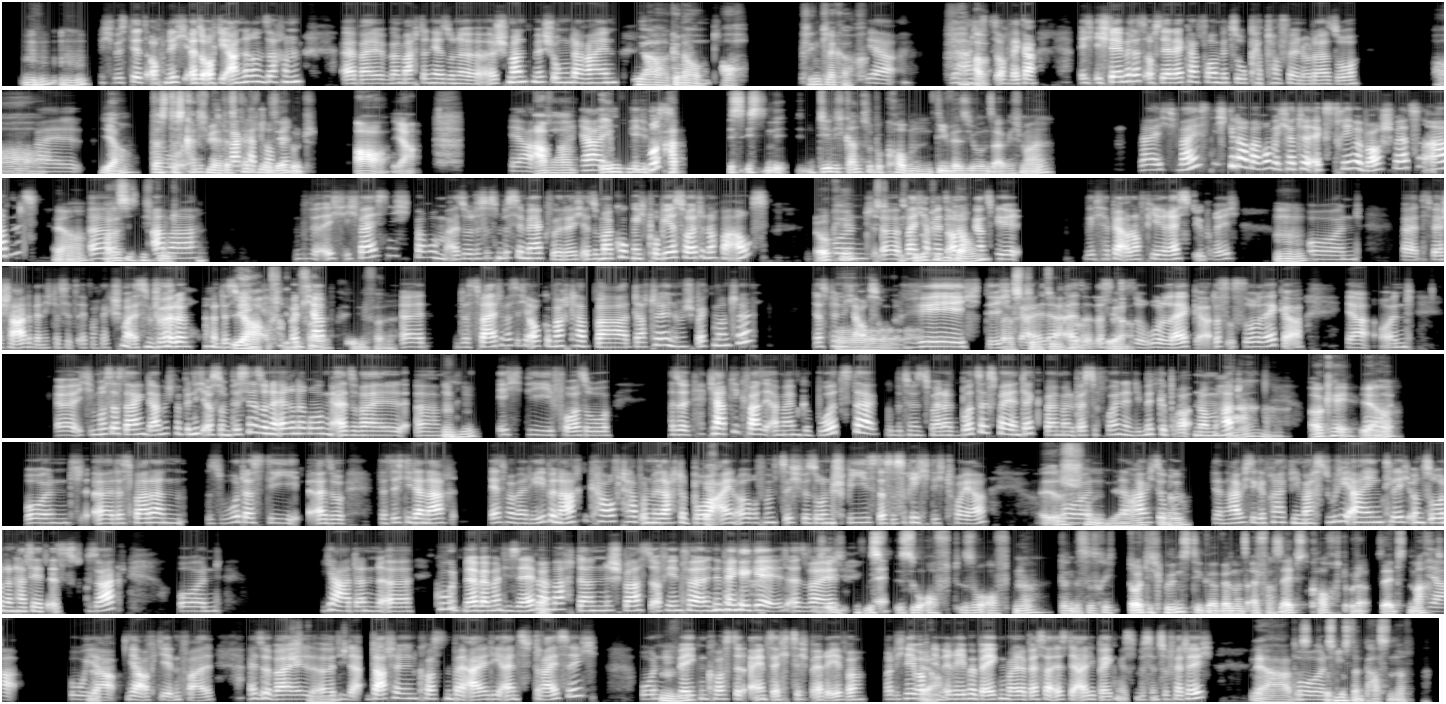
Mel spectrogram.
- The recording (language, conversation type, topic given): German, unstructured, Hast du eine Erinnerung, die mit einem bestimmten Essen verbunden ist?
- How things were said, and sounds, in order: snort; laughing while speaking: "würde"; drawn out: "Oh"; stressed: "richtig"; laughing while speaking: "'ne Menge"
